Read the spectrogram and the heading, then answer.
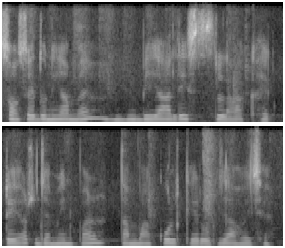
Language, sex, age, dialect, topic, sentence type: Maithili, female, 25-30, Bajjika, agriculture, statement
